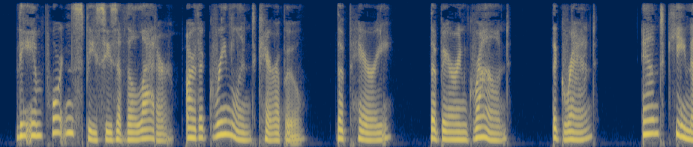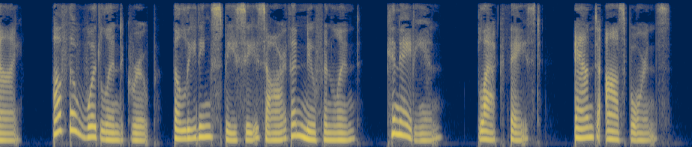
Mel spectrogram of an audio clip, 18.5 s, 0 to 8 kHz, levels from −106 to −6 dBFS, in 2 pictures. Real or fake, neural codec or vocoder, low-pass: real; none; 7.2 kHz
